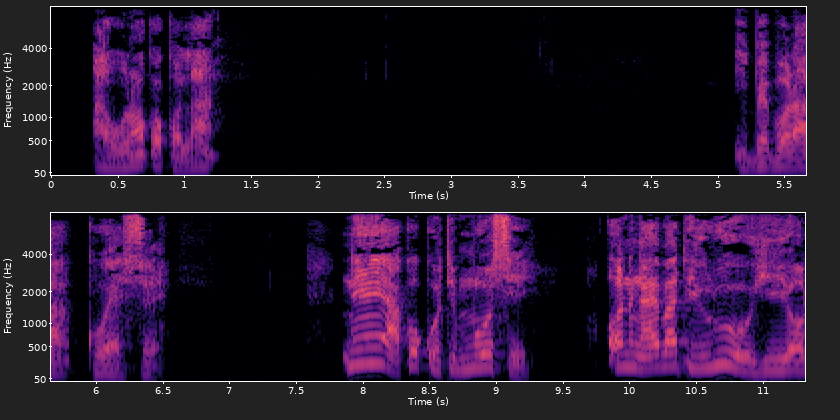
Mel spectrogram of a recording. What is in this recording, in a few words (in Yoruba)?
good news yoruba, bible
